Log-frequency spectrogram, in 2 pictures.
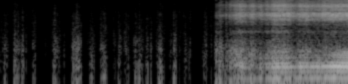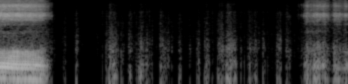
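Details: One loud, rough, rattling snore from a sleeping husband lasting about two seconds, with a second beginning, over rapid ticking clicks; adult snoring.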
